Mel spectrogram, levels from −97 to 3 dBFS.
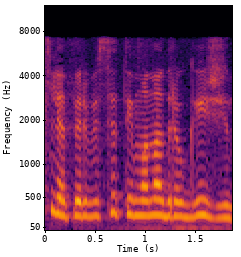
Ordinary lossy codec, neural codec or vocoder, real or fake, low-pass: MP3, 64 kbps; none; real; 7.2 kHz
